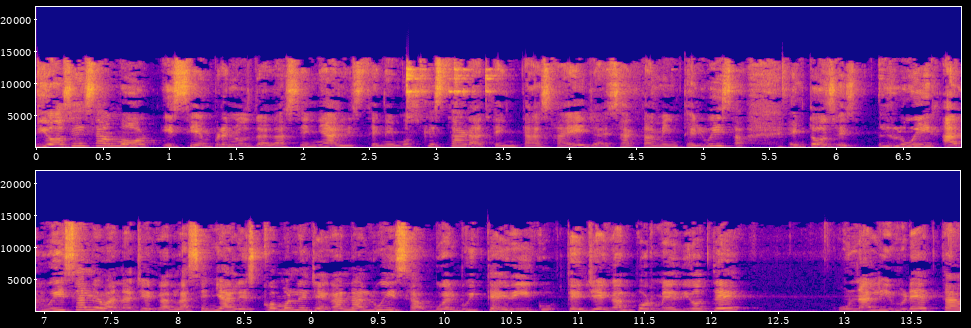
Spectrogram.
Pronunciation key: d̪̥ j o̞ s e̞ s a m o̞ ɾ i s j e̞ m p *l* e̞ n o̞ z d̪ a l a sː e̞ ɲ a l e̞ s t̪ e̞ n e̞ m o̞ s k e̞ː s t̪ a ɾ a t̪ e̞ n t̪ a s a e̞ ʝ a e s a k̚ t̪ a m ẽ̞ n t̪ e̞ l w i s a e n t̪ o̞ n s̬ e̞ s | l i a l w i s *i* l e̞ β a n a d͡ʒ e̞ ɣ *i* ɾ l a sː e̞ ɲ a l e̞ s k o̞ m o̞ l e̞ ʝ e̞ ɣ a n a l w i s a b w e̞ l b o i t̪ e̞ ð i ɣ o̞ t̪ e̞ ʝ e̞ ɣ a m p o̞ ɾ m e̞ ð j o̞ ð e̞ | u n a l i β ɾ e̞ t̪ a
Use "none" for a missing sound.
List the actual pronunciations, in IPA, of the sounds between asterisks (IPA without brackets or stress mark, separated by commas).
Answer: ɾ, a, a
